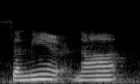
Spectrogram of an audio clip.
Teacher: آئین کی آواز وسط حلق میں لے جا کے سٹاپ کرنی ہے، قلقلہ نہیں کرنا اس کے اوپر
